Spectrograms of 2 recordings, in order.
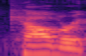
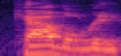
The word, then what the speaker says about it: cavalry: started out as a calvary carbine cavalry carbine sorry pronunciation police um then it was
